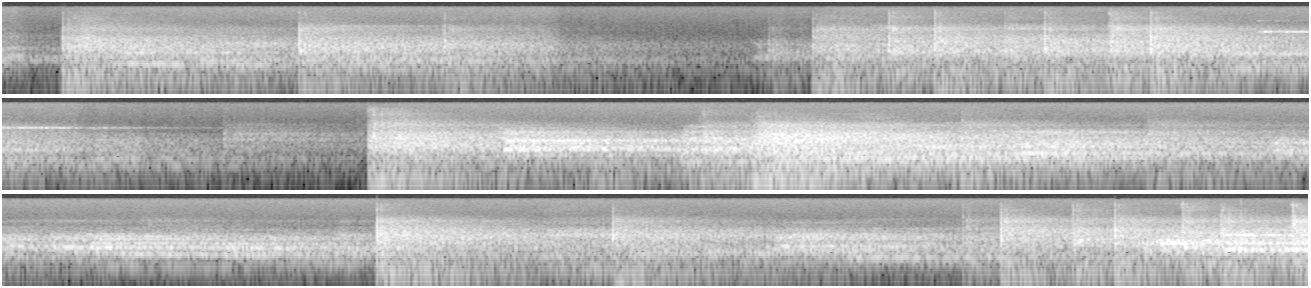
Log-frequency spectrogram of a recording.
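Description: A volleyball is struck by hands.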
